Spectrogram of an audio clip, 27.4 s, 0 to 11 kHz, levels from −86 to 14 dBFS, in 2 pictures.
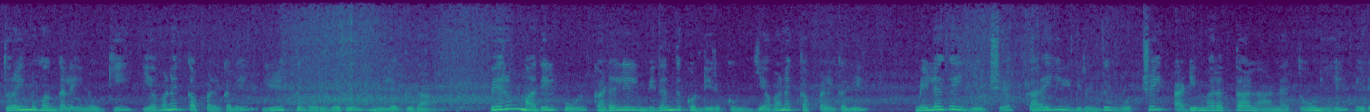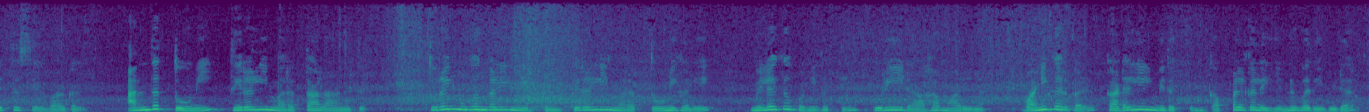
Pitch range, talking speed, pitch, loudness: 180-250 Hz, 95 wpm, 210 Hz, -28 LUFS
